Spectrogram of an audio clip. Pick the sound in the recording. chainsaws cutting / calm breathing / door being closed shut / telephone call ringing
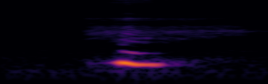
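calm breathing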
